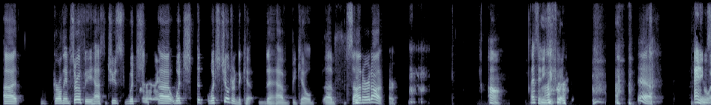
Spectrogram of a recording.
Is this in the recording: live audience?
no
